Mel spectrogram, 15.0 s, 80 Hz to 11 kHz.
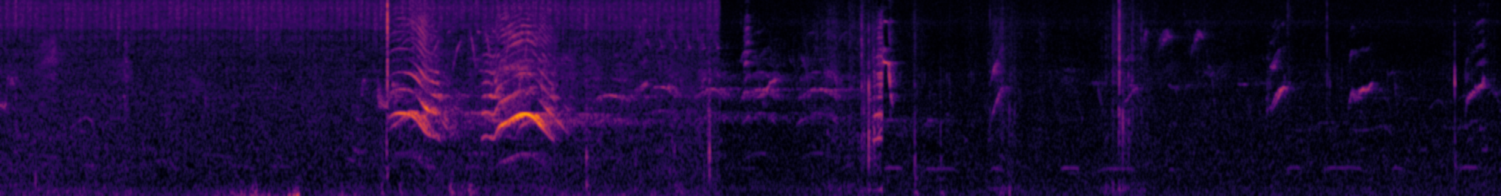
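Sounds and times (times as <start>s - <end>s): small birds chirping: 0.0s - 15.0s
sharp clicks: 3.8s - 4.7s.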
